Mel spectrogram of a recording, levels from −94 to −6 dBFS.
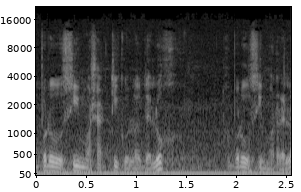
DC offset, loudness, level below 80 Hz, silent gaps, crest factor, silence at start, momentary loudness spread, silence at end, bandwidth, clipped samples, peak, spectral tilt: under 0.1%; -40 LUFS; -44 dBFS; none; 18 dB; 0 s; 12 LU; 0 s; 18.5 kHz; under 0.1%; -20 dBFS; -4.5 dB/octave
